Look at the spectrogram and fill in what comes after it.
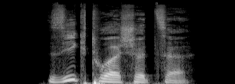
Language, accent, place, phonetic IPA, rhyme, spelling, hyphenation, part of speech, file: German, Germany, Berlin, [ˈziːktoːɐ̯ˌʃʏtsə], -ʏtsə, Siegtorschütze, Sieg‧tor‧schüt‧ze, noun, De-Siegtorschütze.ogg
- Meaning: soccer player who scores/scored the game-winning goal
